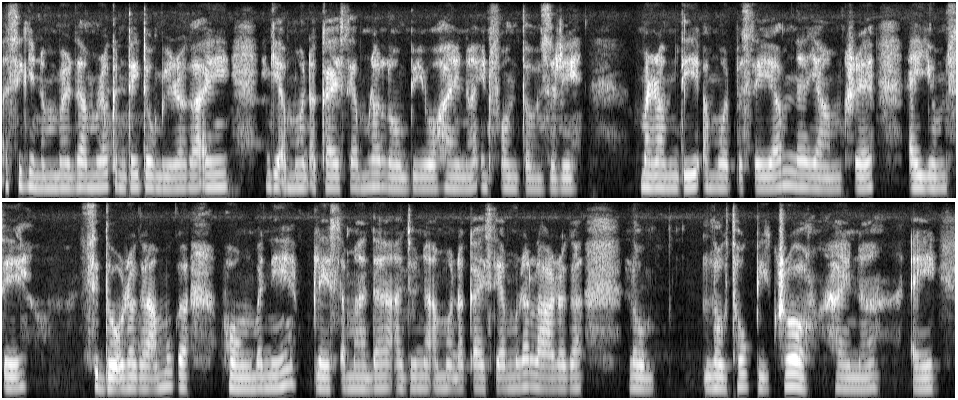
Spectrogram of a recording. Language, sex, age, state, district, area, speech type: Manipuri, female, 18-30, Manipur, Chandel, rural, spontaneous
